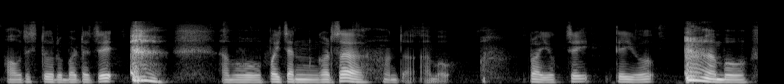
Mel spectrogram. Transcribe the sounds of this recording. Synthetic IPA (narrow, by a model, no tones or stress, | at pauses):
ʌwt̪est̪oʌɾubaʈʌt͡sʌj̃ | ʌbʌpʌjt͡sanɡʌrt͡sʰʌnt̪ʌ̰ʌ̰bʌ̰ | prʌjoɡ̚t͡sʌĩ | t̪ejɦo | ʌbʌ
